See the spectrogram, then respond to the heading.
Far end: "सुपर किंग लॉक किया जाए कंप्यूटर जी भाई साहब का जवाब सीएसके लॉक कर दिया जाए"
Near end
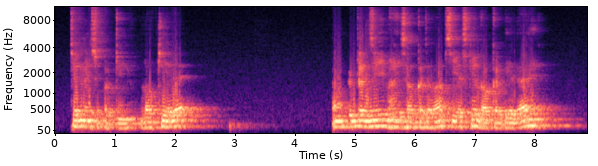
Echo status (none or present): present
